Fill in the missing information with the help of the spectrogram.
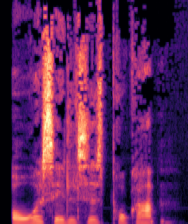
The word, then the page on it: oversættelsesprogram: dansk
